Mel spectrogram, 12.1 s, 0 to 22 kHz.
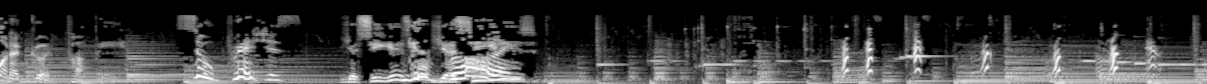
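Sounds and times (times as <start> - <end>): light background music: 0.0 - 12.0
cartoon puppy yipping: 8.4 - 10.0, 10.6 - 11.8.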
